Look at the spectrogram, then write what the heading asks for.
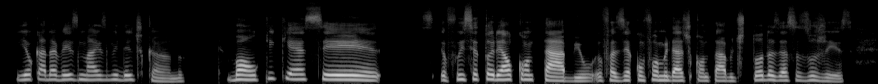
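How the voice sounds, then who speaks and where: Using an ordinary speaking voice, a woman talks at a moderate pace and medium pitch with ordinary variation. The recording is very clean, with a silent background. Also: dry, close sound with no echo. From Brazil, Brasília. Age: 60s. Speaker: public accounting expert. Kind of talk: podcast interview.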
